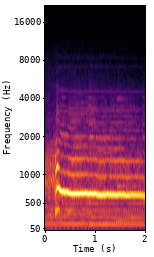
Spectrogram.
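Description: A Brazilian football commentator's long drawn-out shout of "gol!", one held note lasting nearly two seconds, calling Flamengo's third goal.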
